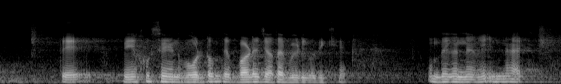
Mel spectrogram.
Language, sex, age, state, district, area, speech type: Dogri, male, 30-45, Jammu and Kashmir, Udhampur, urban, spontaneous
